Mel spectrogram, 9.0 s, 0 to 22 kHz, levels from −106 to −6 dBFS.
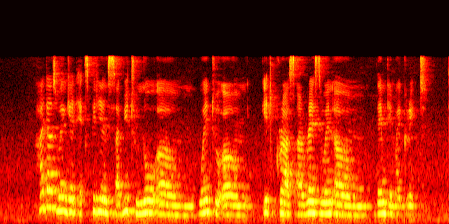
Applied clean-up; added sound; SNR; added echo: none; none; none; none.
